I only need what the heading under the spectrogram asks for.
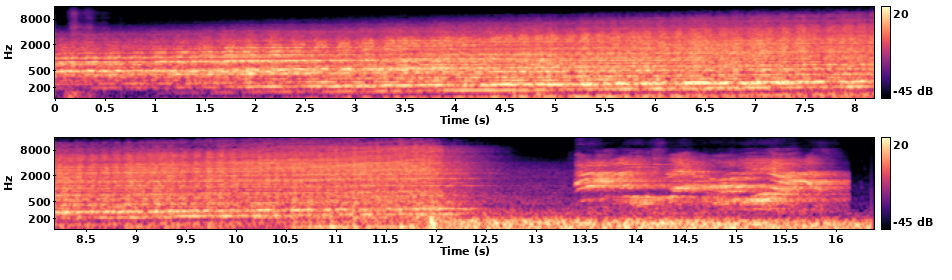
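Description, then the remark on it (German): A short, loud jingle packed with children shouting together over music, the dense chorus of young voices swelling for several seconds before switching to a brief burst of livelier yelling at the end. “Du darfst doch selber überlegen, was die Kinder schreien.”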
